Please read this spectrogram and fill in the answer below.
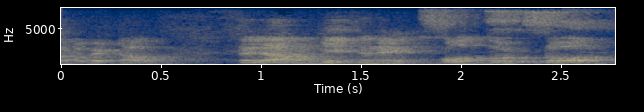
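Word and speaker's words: tau: এবং এটার উচ্চারণ হচ্ছে টাও। এটার উচ্চারণ কি? টাও। ঠিক আছে? নাম টর্ক। প্রতীকটাকে কি বলা হয়? প্রতীকটার উচ্চারণ হবে কি? টাও। কি বলছি বোঝা গেছে? প্রতীকটার উচ্চারণ হবে টাও।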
